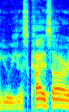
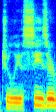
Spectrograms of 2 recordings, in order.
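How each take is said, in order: First: Julius Caesar said the Roman way, as YOO-lee-us KY-sar; classical Latin pronunciation. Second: Said in the usual way. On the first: Shown as a demonstration. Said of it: "I will try to pronounce things as best I can within their". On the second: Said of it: "instead of Julius Caesar".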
